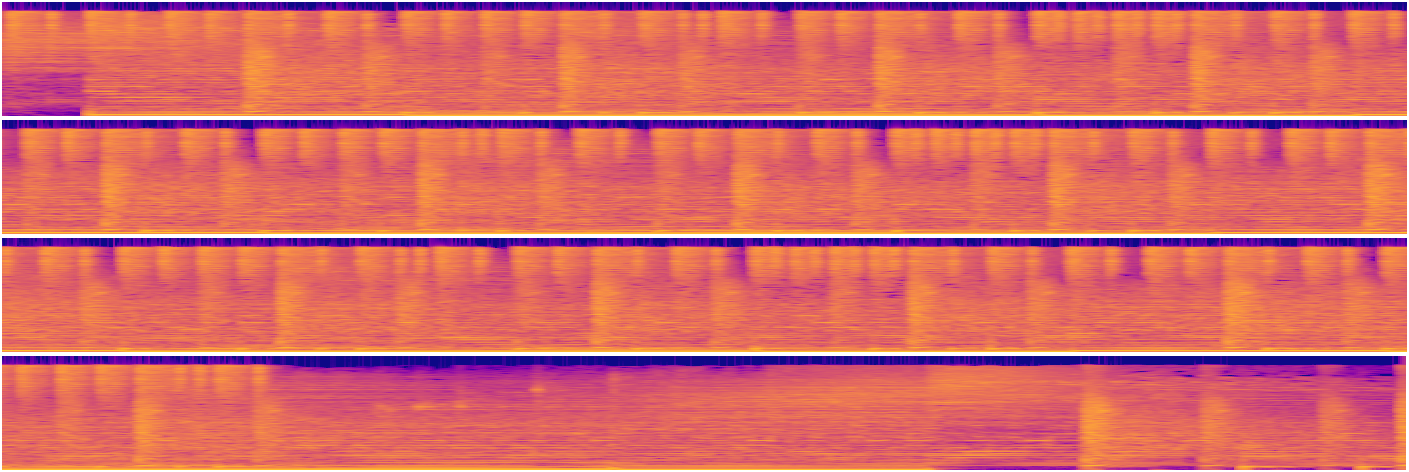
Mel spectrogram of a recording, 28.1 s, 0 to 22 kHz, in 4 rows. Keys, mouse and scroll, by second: 1.4 click, 1.9 KP_0, 5.5 click, 6.4 ctrl+t, 7.3 z, 8.1-9.2 drag, 11.1-12.9 drag, 14.2-15.3 drag, 16.9-18.4 drag, 18.4 right click, 19.9 click, 20.8 click, 21.4 click, 21.7 Delete, 21.9-24.4 middle drag, 24.4 click, 25.0-28.0 drag.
